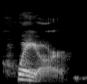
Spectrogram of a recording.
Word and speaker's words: Cuellar: know everybody everywhere um my last name that no one likes to pronounce is quar that is how it's pronounced now I don't roll my r um because I just am not very good at that but that's how it's supposed to be there is a feature on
